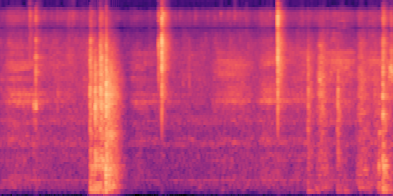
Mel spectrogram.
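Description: A glass jar of turkey brine being wrestled open, with scattered faint clicks and one louder burst of scraping, rattling effort near the start, then small intermittent ticks and knocks close by.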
